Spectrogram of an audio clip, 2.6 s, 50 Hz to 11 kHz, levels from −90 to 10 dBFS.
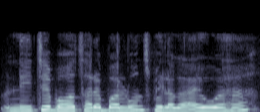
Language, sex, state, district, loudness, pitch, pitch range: Hindi, female, Jharkhand, Garhwa, -14 LUFS, 290 Hz, 280-305 Hz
